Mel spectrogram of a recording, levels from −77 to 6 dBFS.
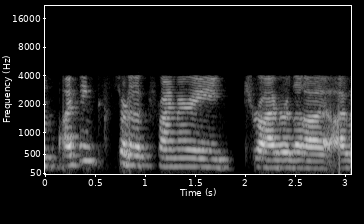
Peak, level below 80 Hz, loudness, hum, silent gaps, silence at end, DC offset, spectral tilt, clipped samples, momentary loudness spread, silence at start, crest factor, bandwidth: -4 dBFS; -66 dBFS; -19 LUFS; none; 1.94-1.99 s; 0 s; under 0.1%; -1 dB/octave; under 0.1%; 10 LU; 0 s; 16 dB; 4.2 kHz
